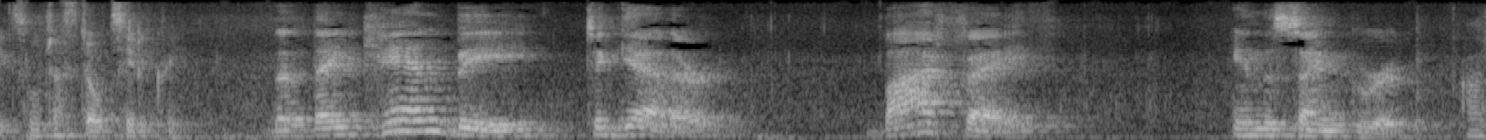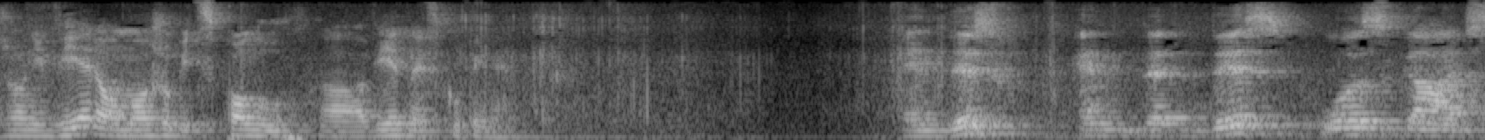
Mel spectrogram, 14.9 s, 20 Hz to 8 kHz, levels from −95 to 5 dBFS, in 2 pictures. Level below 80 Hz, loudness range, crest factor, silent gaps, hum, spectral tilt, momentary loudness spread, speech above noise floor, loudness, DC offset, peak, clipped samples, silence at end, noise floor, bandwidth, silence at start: -56 dBFS; 5 LU; 18 dB; none; none; -3.5 dB/octave; 16 LU; 32 dB; -27 LUFS; under 0.1%; -10 dBFS; under 0.1%; 0 s; -59 dBFS; 8 kHz; 0 s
